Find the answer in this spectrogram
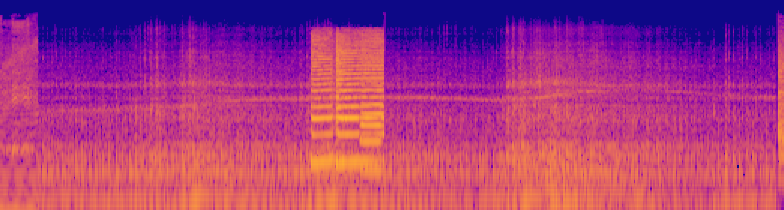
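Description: Truck engine running and revving up and down, with one horn honk lasting about a second, about four seconds in.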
